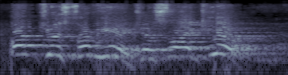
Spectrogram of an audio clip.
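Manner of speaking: Peter as a New Yorker. Retold or imitated. [name] voicing Peter denying his accent, a high New York protest. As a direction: insist in a put-on New York voice. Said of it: "imagine Peter ... as a New Yorker".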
